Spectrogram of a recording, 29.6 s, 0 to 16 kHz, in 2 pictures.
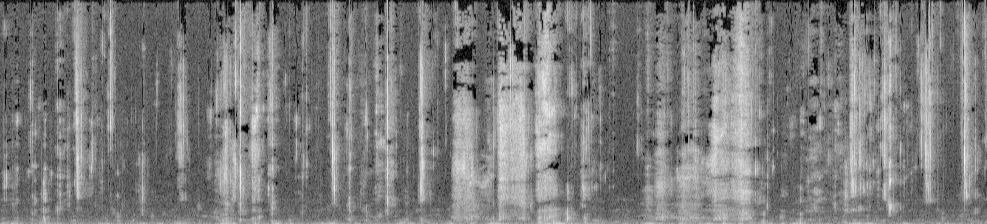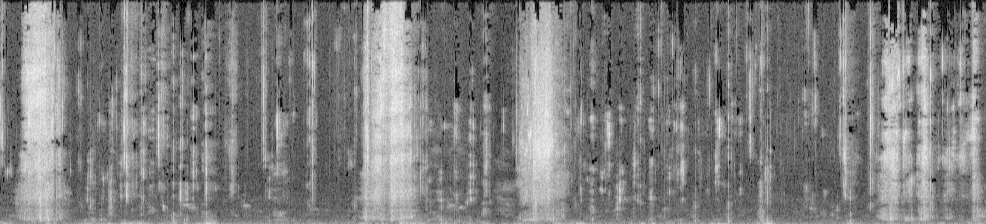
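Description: Close-miked chewing and biting of gamjatang's pork-bone meat and braised aged kimchi: wet mouth sounds and small clicks, with a few louder noisy bursts about 15, 21 and 23 seconds in.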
